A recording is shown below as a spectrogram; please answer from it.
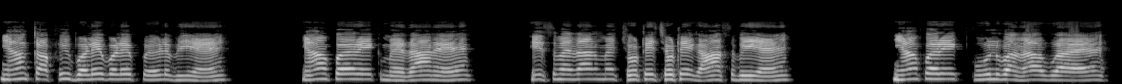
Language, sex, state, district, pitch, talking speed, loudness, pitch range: Hindi, male, Bihar, Saran, 225 Hz, 135 wpm, -15 LUFS, 210-240 Hz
